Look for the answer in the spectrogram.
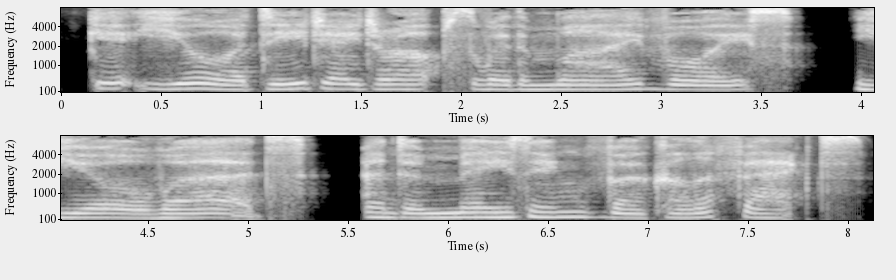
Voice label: Sexy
